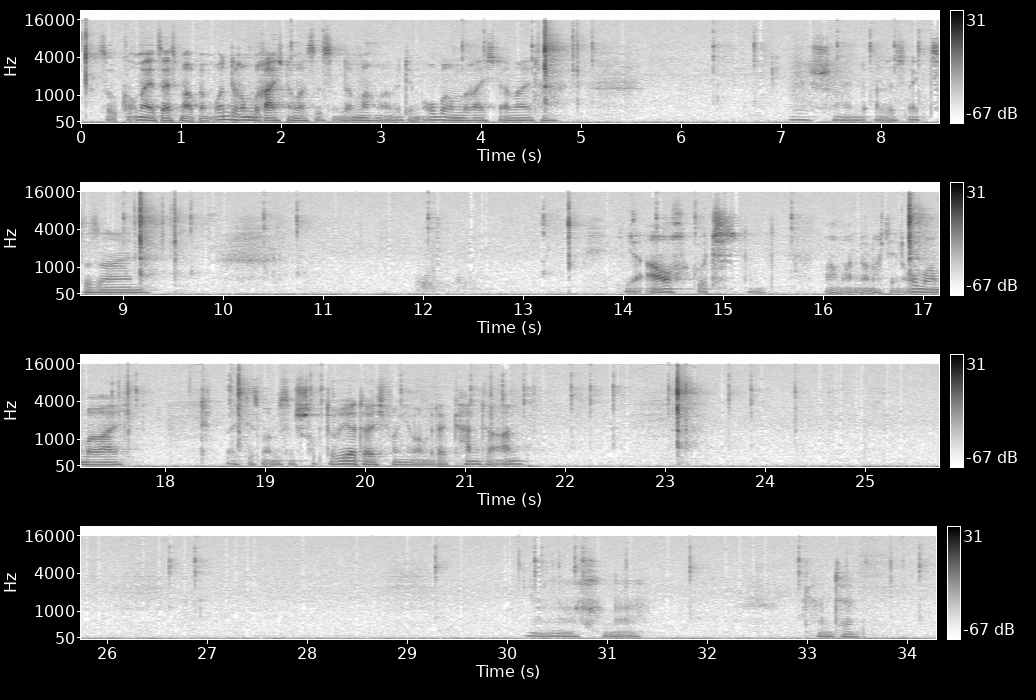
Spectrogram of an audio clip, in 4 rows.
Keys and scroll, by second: 4.7 alt+scroll down 1, 9.4-9.8 alt+scroll down 10, 17.0 alt+scroll up 2, 18.8 alt+scroll up 5.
